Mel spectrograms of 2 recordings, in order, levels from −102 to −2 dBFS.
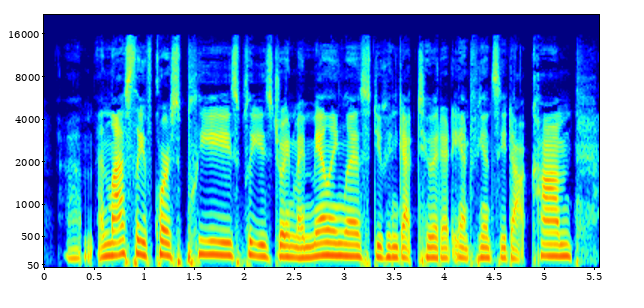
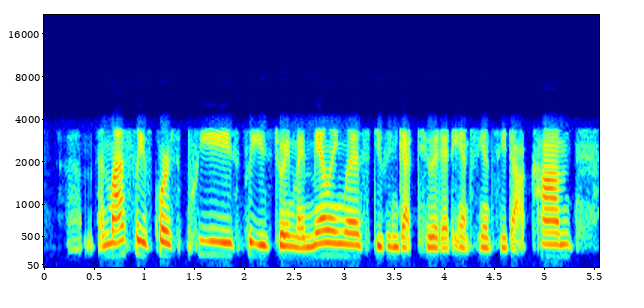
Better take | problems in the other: first | phone-call audio; nothing above 3.5 kHz

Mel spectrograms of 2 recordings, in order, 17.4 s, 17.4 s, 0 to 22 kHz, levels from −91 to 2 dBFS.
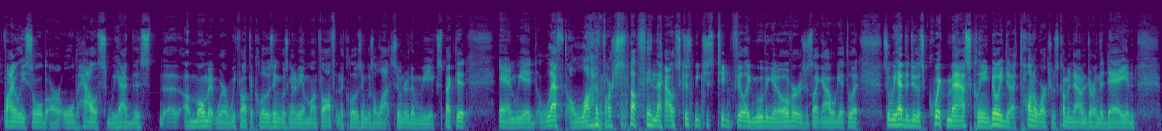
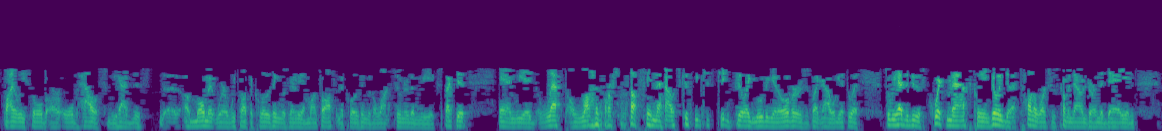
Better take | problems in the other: first | garbled, watery; badly; nothing above 2.5 kHz

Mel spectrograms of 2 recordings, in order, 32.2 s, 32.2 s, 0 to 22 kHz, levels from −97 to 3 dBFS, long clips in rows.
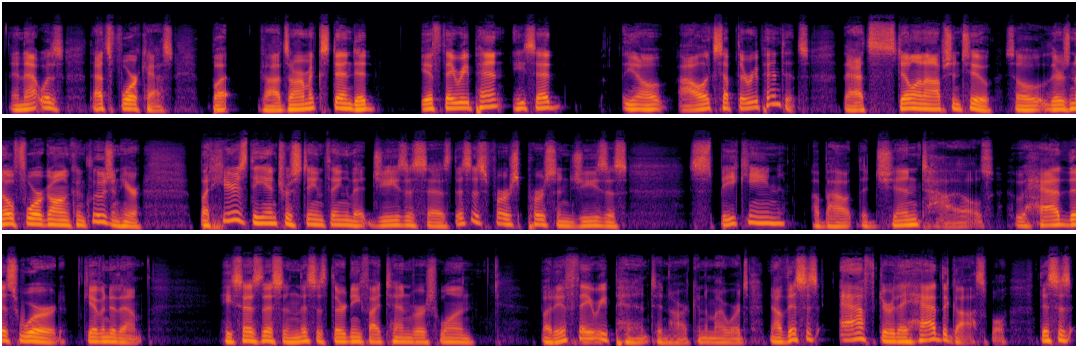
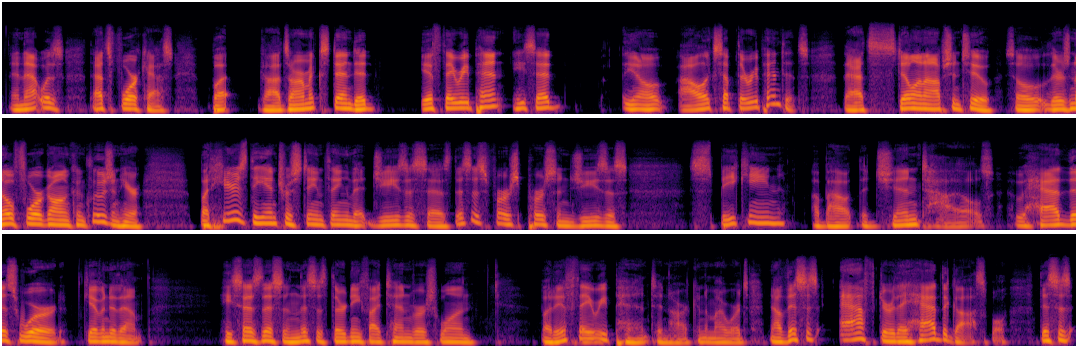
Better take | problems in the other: first | muffled; very slightly; fading above 3.5 kHz

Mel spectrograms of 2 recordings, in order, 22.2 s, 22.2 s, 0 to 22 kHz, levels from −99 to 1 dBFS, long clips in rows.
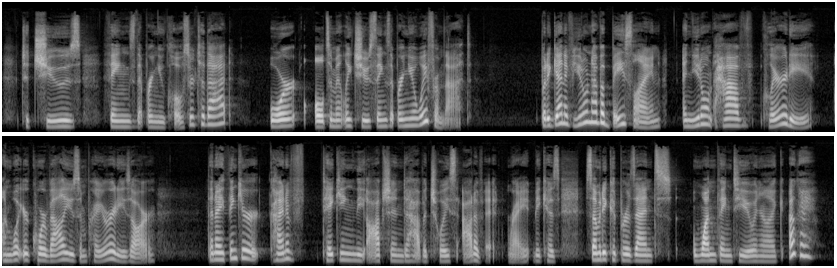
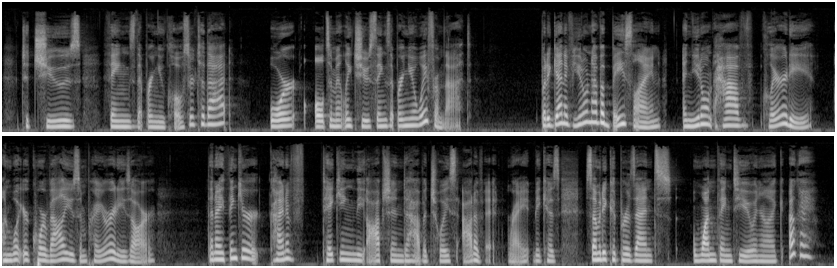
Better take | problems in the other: second | thin; somewhat; fading below 350 Hz

